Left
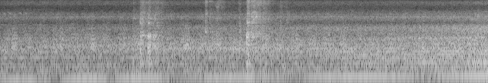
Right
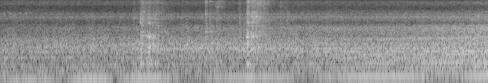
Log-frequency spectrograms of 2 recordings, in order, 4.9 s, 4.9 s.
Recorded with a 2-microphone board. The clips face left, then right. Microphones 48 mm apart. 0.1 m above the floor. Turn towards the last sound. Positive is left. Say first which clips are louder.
# left 2 dB
turn(degrees=35)  # may be behind; listen again after turning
